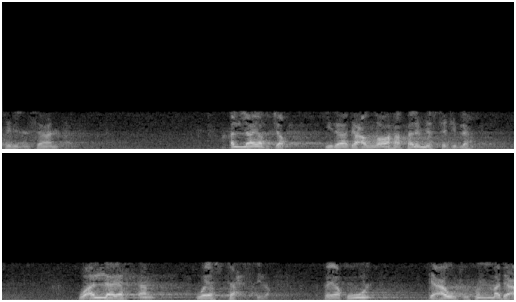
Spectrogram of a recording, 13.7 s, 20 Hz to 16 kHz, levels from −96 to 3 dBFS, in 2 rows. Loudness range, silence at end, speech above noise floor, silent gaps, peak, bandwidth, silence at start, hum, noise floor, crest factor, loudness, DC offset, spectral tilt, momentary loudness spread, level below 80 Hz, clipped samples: 4 LU; 0 s; 30 dB; none; -10 dBFS; 4.3 kHz; 0 s; none; -56 dBFS; 18 dB; -26 LUFS; under 0.1%; -10.5 dB/octave; 20 LU; -60 dBFS; under 0.1%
